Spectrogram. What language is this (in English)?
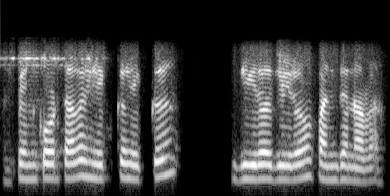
Sindhi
